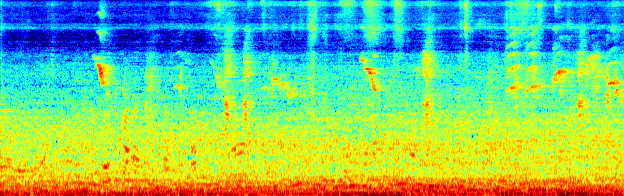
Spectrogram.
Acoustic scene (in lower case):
park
